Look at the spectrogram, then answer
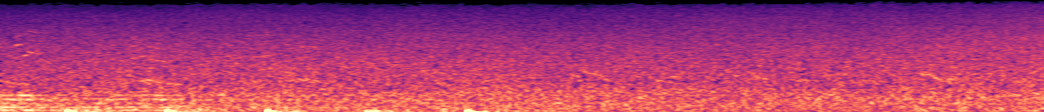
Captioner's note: waves crashing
